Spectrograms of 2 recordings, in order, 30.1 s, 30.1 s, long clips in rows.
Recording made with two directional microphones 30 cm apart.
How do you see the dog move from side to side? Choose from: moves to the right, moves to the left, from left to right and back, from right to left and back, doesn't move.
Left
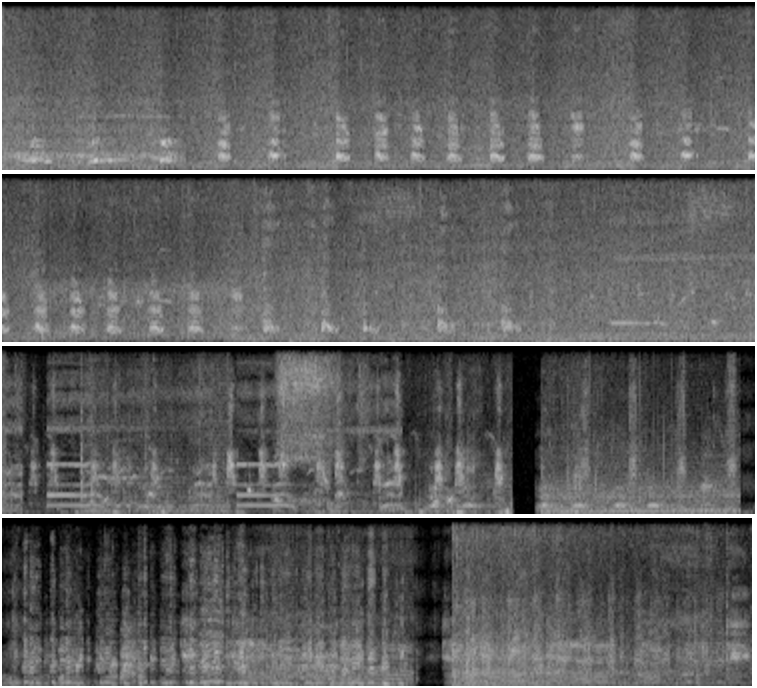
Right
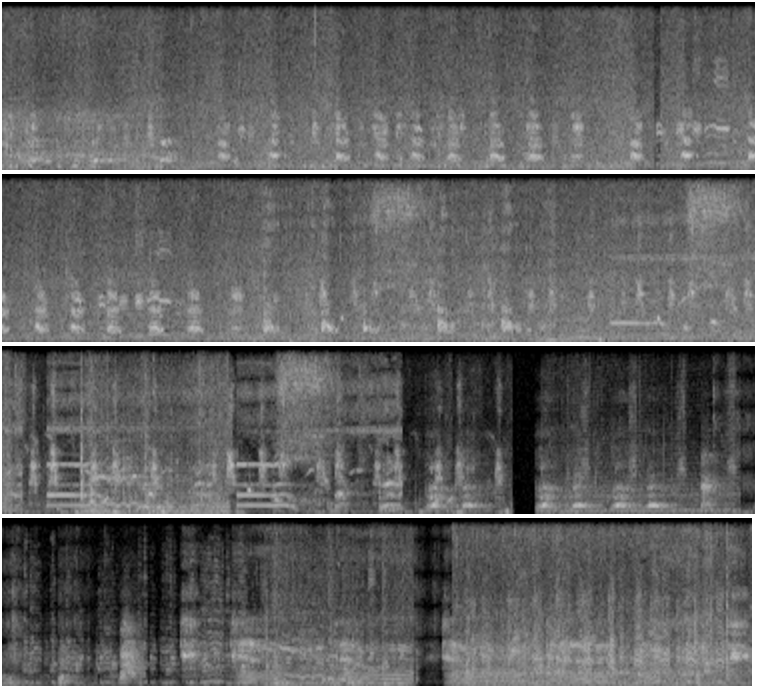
moves to the right.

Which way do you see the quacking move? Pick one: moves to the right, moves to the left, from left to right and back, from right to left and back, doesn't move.
from right to left and back.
